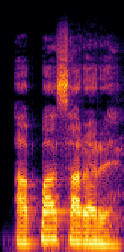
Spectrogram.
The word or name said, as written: Akpasarere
